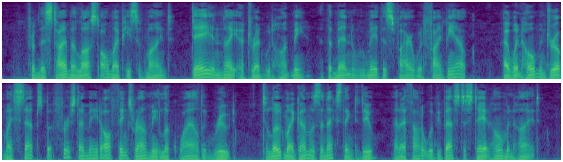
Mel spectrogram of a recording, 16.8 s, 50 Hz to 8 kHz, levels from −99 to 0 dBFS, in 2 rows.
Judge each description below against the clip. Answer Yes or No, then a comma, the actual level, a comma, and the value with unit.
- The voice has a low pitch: Yes, low, 100 Hz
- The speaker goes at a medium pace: No, fast, 260 wpm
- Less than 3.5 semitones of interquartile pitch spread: Yes, average, 2.8 semitones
